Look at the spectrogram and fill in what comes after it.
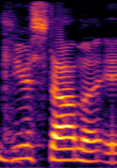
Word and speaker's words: Keir Starmer: Keir Starmer is how the Brits pronounce it. It's Keir Starmer.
